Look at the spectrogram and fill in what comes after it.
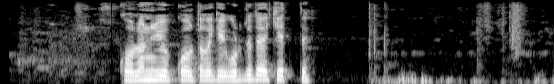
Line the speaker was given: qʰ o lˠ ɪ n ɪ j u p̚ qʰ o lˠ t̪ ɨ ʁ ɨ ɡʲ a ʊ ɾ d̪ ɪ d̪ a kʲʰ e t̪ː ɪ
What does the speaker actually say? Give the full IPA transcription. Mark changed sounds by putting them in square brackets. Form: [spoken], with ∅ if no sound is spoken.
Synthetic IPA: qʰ o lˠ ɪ n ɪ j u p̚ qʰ o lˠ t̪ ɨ ʁ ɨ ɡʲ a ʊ ɾ d̪ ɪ d̪ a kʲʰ e t̪ː ɪ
